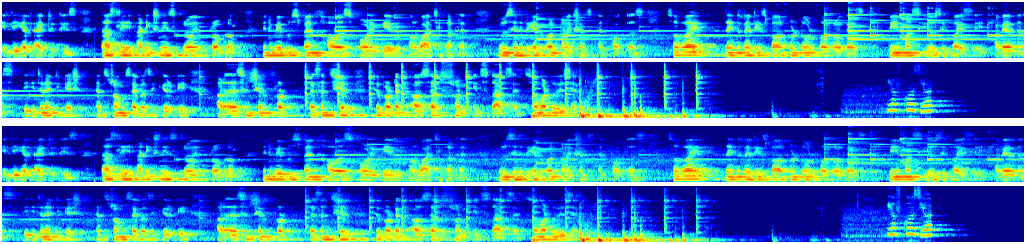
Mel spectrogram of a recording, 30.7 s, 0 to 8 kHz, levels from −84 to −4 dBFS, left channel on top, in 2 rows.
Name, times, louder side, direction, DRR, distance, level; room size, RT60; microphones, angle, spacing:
voice 1, 0.0-3.6 3.9-7.0 7.5-9.6 10.1-25.0, left 2 dB, 90° left, 1.9 m, -27 dB
Bell, 1.4-1.5 2.4-4.3 4.6-12.0 12.3-16.9 17.4-17.5, left 6 dB, 45° left, 2.2 m, -43 dB
sound 1, 4.9-24.1, right 1 dB, 75° right, 6.4 m, -52 dB
sound 2, 18.3-18.4 19.9-20.0 20.4-20.5 20.8-21.0 21.3-21.5 21.8-22.0 22.3-22.4 22.8-22.9 23.3-23.4 23.8-23.9 24.2-24.4 24.8-24.9 25.3-25.4 25.7-25.9, left 9 dB, 65° left, 1.1 m, -36 dB
voice 2, 28.2-29.3, right 1 dB, 60° right, 1.6 m, -34 dB
24.0 x 19.5 x 10.0 m
head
